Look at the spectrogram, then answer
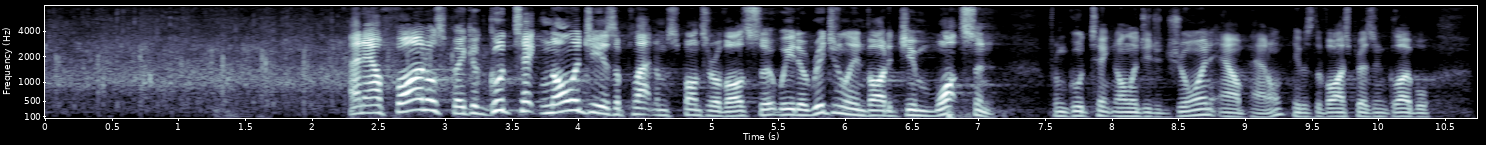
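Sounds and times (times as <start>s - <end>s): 
audience applause: 0.0s - 3.4s
speech: 2.3s - 10.7s.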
